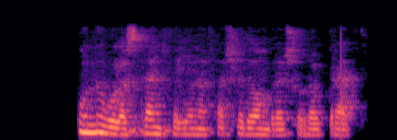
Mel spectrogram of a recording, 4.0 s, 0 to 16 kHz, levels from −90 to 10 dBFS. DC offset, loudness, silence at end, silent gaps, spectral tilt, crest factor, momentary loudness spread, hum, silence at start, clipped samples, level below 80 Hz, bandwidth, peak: under 0.1%; -19 LUFS; 0.4 s; none; -7 dB/octave; 16 dB; 12 LU; none; 0.8 s; under 0.1%; -60 dBFS; 8 kHz; -4 dBFS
